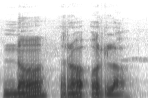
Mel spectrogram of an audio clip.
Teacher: न, र और ल, ये 3 हमारे वत्सर्य कहलाते हैं।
